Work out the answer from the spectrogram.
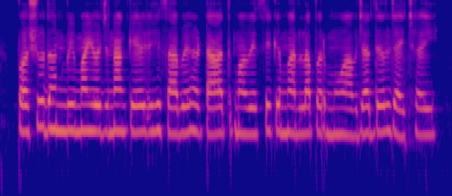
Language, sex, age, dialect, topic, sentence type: Magahi, female, 56-60, Western, agriculture, statement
